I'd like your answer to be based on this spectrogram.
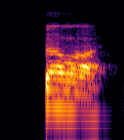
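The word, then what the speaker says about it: casus belli: Cassius Belli. – Right. – The propaganda you feed within. Belli.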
